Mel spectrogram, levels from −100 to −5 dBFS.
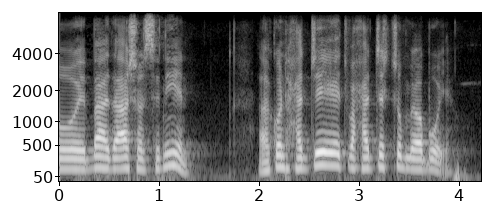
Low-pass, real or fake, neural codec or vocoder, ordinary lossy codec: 7.2 kHz; real; none; Opus, 24 kbps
